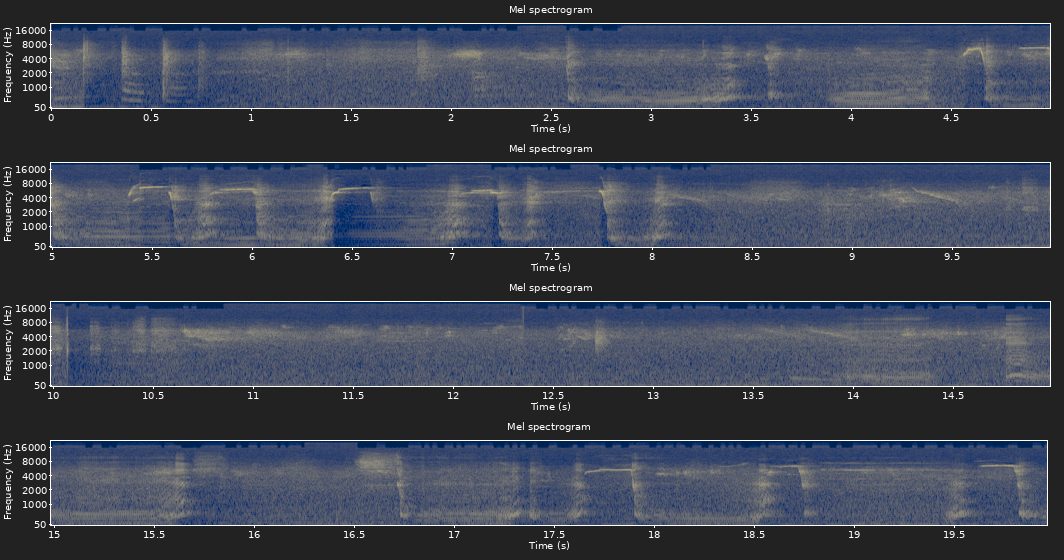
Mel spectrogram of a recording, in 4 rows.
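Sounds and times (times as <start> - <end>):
low background rumble: 0.0 - 19.9
otters squeaking and whining: 2.6 - 8.6.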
